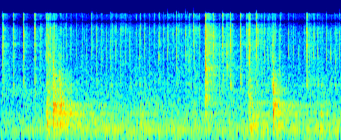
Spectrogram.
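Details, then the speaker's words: SRAM rear derailleur during cable adjustment: a few crisp clicks as gears change with no grinding or rattle, shifting cleanly, though one shift slightly sluggish needing fine tuning. "not hearing any noise as I shift that was a little bit of a sluggish shift there just keep playing with it until you get it just right"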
